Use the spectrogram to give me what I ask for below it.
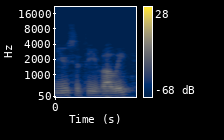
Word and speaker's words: Yusufi Vali: your viewers um and you pronounced my name really well it's yousafee valley and you know the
